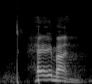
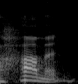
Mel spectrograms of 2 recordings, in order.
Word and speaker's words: Haman: The name of this man is Haman, or Haman. You can pronounce it either way, and I may slip from one to the other, so don't worry about that.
